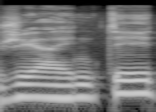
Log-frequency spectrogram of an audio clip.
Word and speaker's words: gant: le premier, hein, donc G-A-N-T, T final qui n'est pas prononcé, G avec, en tout cas suivi du A, on se souvient que le G va être prononcé comme un G-G-G-G, donc vous avez après uniquement la nasale, en, en, en, en, G-A-N-T, gant, gant, gant, gant, d'accord.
